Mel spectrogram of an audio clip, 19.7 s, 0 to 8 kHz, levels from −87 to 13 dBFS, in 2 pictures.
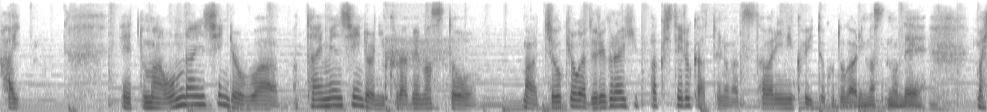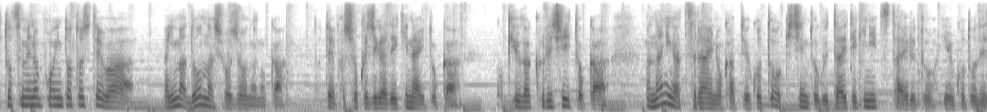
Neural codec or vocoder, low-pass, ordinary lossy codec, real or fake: none; 7.2 kHz; none; real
